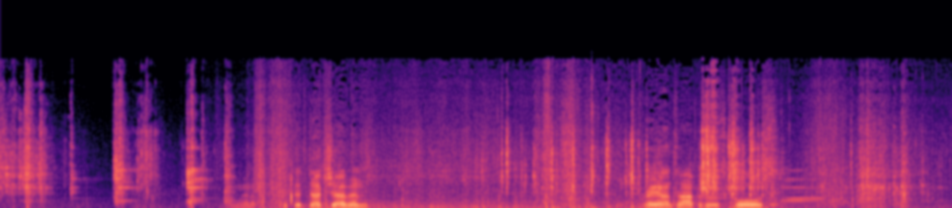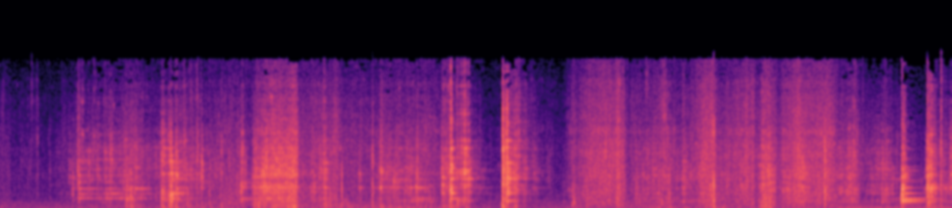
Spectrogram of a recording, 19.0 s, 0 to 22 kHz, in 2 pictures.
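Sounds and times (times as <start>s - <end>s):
metal shovel scraping coals: 0.0s - 19.0s
coals clinking on metal lid: 4.8s - 15.2s, 15.9s - 19.0s.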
